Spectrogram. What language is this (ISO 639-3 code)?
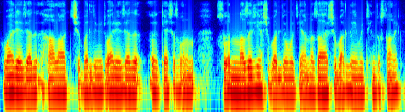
kas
